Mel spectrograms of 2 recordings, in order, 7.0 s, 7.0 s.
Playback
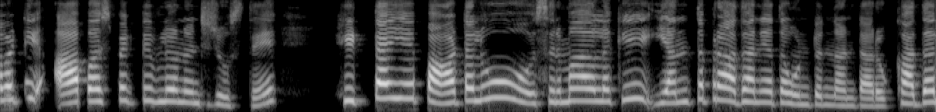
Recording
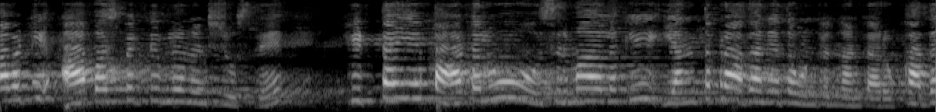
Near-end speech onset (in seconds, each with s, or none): none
